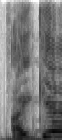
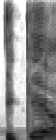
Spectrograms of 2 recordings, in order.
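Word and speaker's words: IKEA: ഐക്കിയ എന്നാണ് ഈ coffee ഷോപ്പിനെ ഇന്ത്യക്കാർ വിളിക്കുന്നത്. സ്വീഡനിലെ ഉച്ചാരണം ഇക്കിയ എന്നാണ്.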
